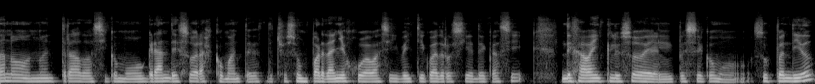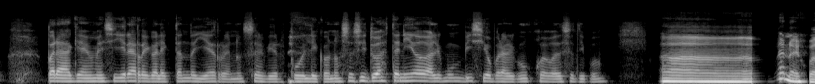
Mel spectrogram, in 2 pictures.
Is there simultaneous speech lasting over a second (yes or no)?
no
